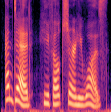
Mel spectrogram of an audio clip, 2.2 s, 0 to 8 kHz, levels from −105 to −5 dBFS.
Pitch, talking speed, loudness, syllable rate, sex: 230 Hz, 190 wpm, -18 LUFS, 3.8 syllables/s, female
